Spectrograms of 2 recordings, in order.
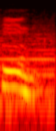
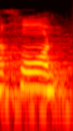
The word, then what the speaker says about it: hon: Han if it's a female then we Say hoon it is not Han or horn okay many Indians have this pronunciation problem they read it as hand or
